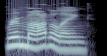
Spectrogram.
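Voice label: "remodeling", British English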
